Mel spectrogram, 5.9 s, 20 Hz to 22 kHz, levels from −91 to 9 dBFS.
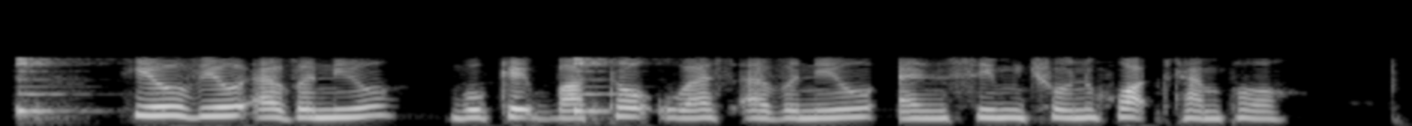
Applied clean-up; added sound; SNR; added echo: classical method spectral subtraction.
